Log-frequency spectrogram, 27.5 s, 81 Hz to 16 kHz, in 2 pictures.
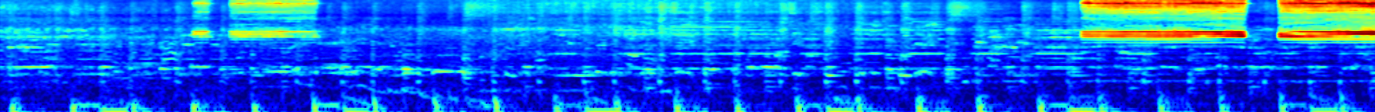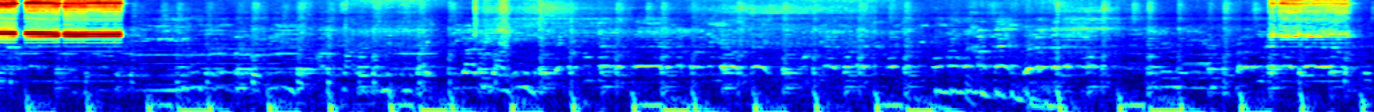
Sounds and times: Cortège electoral 0.0 - 27.4

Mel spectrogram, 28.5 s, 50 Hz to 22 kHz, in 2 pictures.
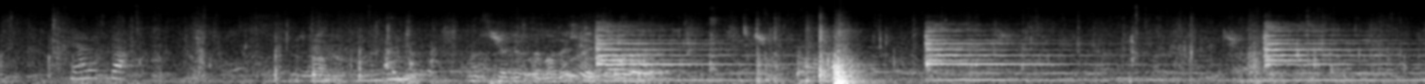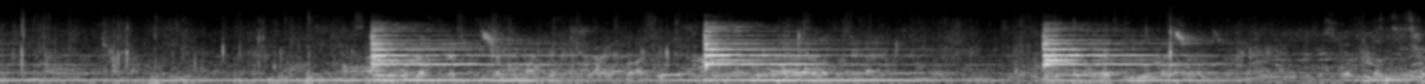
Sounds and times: People walking and talking 0.0 - 28.5
Bells at 7pm 5.9 - 8.2
Bells at 7pm 8.9 - 11.7
Bells at 7pm 12.6 - 28.5

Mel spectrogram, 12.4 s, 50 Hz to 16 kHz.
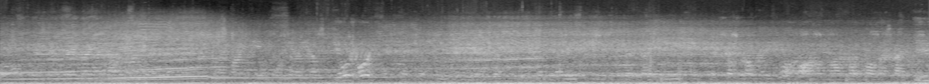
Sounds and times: british motorcycle grand prix 0.0 - 12.3

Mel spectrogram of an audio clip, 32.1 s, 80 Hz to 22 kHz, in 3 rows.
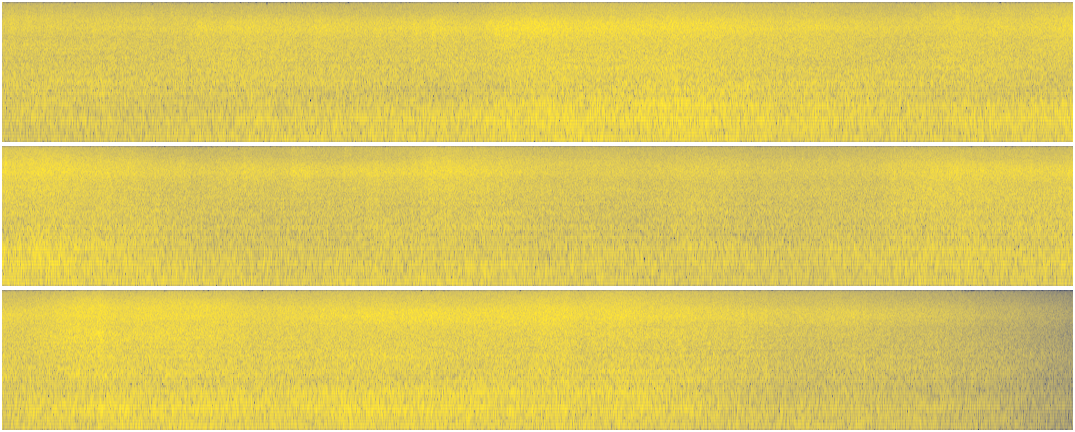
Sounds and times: waves 15.0 - 31.8

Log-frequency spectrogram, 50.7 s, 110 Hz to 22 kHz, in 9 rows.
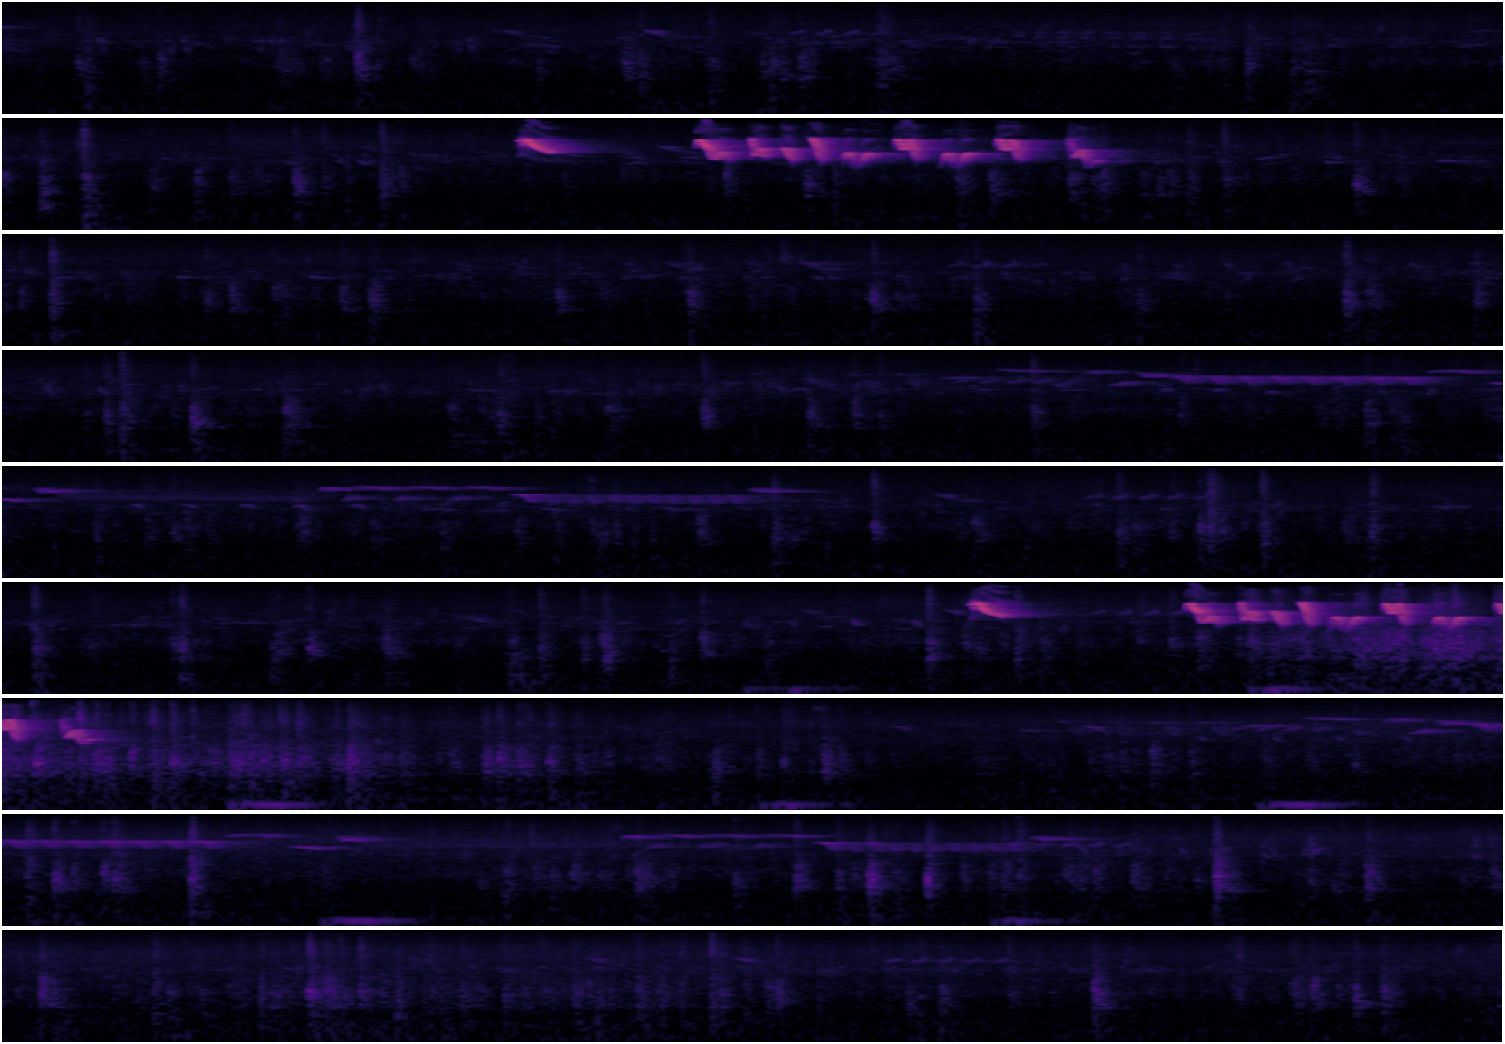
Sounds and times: rain falling on an open sided bird hide 0.0 - 50.6
reed warbler 6.8 - 11.1
Cetti's warbler 7.6 - 10.0
little grebe 31.0 - 44.5
reed warbler 31.1 - 34.5
Cetti's warbler 31.5 - 34.8
reed warbler 37.0 - 44.5

